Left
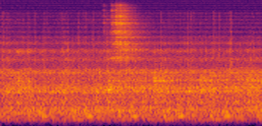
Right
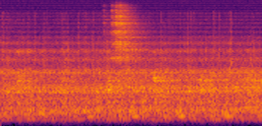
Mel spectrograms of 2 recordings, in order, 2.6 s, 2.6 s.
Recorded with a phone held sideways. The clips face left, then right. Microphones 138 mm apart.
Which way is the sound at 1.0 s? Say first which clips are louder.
Left 1 dB; centre (ahead or behind).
